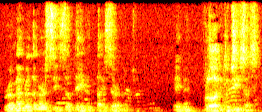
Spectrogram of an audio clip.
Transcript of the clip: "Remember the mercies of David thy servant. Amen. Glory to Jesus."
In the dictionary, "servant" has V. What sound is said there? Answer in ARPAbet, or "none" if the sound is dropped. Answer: V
